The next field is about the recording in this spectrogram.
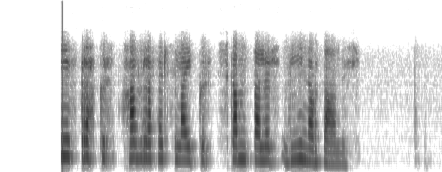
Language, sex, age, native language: Icelandic, female, 20-29, Icelandic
